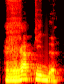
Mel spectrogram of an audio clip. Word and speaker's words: rapide: Rapide, rapide, rapide. Démonos cuenta que aquí la E sin acento al final de las palabras no va a sonar. Rapide. Pronunciamos hasta la D.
